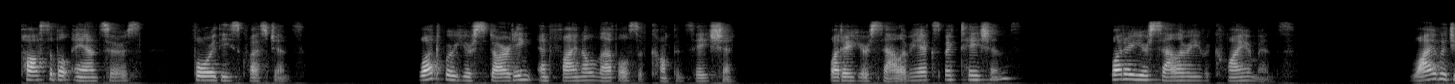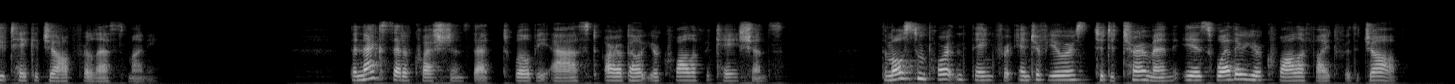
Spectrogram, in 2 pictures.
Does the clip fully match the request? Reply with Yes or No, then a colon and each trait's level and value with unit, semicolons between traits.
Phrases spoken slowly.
Yes: slow, 125 wpm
